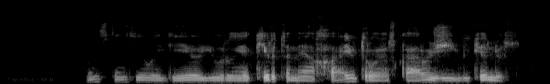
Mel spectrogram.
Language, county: Lithuanian, Kaunas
